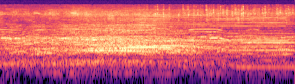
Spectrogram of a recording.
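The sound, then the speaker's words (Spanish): A large crowd in a stadium in Minatitlán, Mexico shouts and cheers in a sustained, roaring wash of many voices, swelling slightly in the middle before holding steady, loud and reverberant throughout. “Ese grito que se oye hoy en este estadio es el grito que se oye en todo el país.”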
